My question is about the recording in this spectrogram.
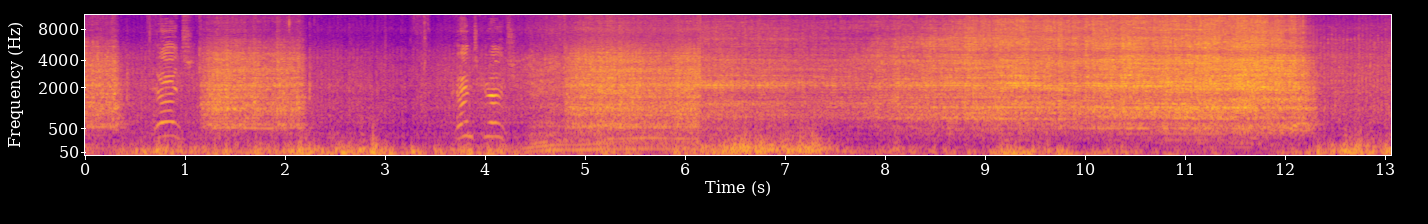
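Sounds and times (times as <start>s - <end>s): electric winch motor whining: 6.1s - 12.5s.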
